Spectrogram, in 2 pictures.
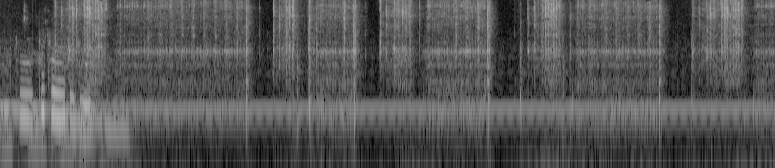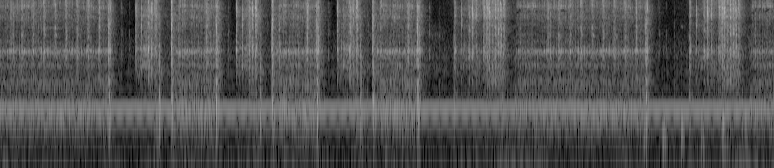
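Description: A rotary phone dial turns and spins back again and again, sending rapid bursts of ratcheting clicks with short pauses between, over a steady hum like a dial tone.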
